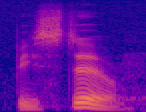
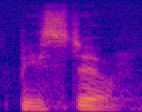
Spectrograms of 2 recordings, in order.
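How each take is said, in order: The two takes are said the same way.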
